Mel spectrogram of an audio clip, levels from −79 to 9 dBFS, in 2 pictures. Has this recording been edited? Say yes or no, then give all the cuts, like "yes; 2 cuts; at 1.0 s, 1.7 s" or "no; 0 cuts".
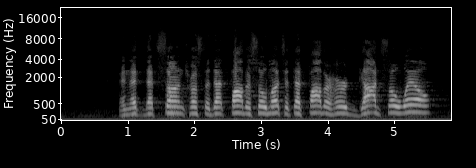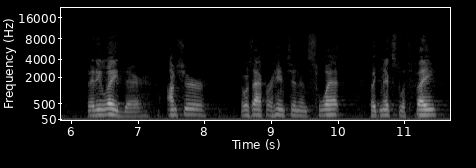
yes; 1 cut; at 10.6 s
